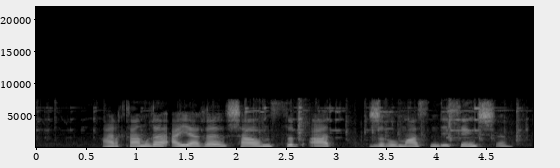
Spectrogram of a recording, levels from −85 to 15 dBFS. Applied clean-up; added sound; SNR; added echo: none; Mechanisms; 19 dB; none.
